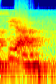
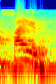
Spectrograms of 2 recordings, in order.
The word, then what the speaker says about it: syair: oleh ulama tauhid wasyair jangan baca syiar Bacanya adalah syair harokatnya syair ulama yang suka mempelajari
